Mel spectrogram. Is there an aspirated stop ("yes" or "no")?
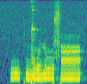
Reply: no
